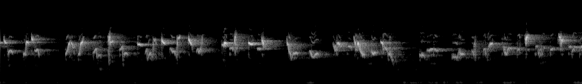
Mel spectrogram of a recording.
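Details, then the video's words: Sooty-headed bulbul singing a long, rapid continuous song used as a lure to prompt other bulbuls to sing. Dense bubbly chattering notes run almost without pause, with brief gaps near one and four seconds. "Trucuk gacor ROPEL PANJANG buat pancingan trucukan agar bunyi"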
